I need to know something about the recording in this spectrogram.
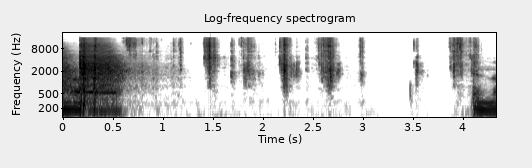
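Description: Firecrackers going off: a hissing burst at the start, then a quick, uneven string of about a dozen sharp pops.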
